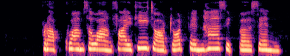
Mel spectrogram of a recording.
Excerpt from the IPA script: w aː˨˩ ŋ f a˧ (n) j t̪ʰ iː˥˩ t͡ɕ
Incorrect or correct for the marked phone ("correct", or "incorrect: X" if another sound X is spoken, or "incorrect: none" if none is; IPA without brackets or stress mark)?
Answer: incorrect: none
